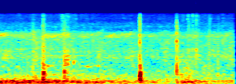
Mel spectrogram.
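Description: Sound-effect ambience of a railway platform with a troop train standing in: a low rumble fading away, with a few sharp clicks, the loudest about one and a half seconds in.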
